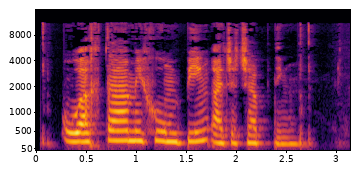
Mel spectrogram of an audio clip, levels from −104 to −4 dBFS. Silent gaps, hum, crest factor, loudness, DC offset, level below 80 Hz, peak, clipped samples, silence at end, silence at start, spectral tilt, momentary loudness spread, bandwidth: none; none; 16 dB; -22 LUFS; under 0.1%; -66 dBFS; -6 dBFS; under 0.1%; 0.5 s; 0.25 s; -5 dB/octave; 13 LU; 11.5 kHz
